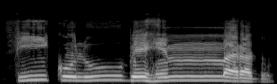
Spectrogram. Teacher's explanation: اگر تو میم ساکن کے بعد آپ میم مشدد کو دیکھیں تو آپ نے میم کو اس کے ساتھ مدغم اگلے میم کے ساتھ کرتے ہوئے ملا کر پڑھتے ہوئے تو آپ نے 2 سیکنڈ کا غنہ کر کے اس کو ادا کرنا ہے. جیسے یہ دیکھیں فی قلوبہم مرض، یہ جو آپ نے ہم کرنا ہے نا، یہ اس میم کو اس میم کے ساتھ ملا کر ادا کر رہے ہیں، دونوں میم بالکل مرج ہو جائیں گے ایک دوسرے کے ساتھ.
